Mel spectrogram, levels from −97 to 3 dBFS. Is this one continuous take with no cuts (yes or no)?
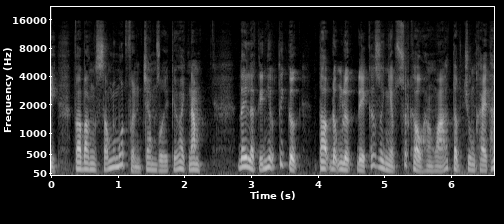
no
